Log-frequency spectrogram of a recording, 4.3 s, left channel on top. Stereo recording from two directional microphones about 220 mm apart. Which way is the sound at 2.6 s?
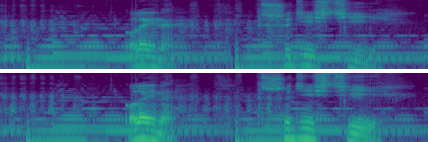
Centre (ahead or behind).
